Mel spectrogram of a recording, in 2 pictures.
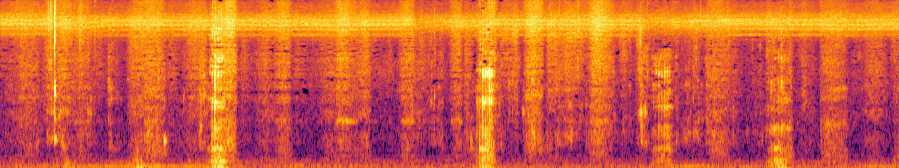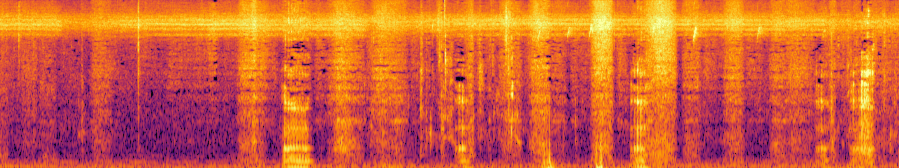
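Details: Pigs in a sty grunting in short, low, snuffling bursts with irregular pauses between them.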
